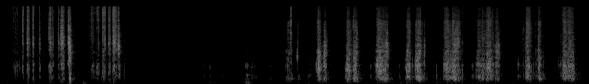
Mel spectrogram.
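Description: A paperback copy of "Cuts Both Ways" with a card cover is held in the hand while long painted nails scratch along its page edges and cover. The result is quick, bright, dry scratching strokes in short rhythmic bursts, with a brief quiet pause before the strokes resume.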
